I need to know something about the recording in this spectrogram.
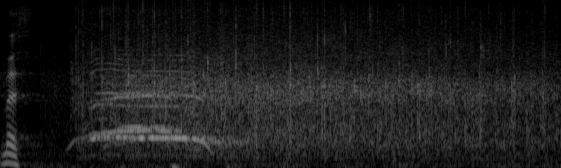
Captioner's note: audience applauding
